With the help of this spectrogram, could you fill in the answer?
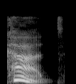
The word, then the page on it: cods: British English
